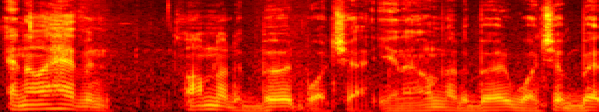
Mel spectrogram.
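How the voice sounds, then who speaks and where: A man speaks with very wide swings in pitch over noticeable background noise. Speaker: travel documentary presenter. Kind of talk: documentary narration; on-location interview.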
